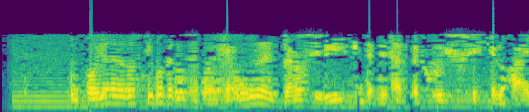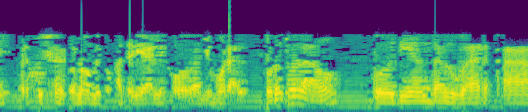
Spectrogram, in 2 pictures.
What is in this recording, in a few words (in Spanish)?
cuña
